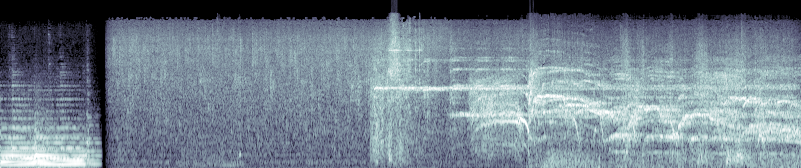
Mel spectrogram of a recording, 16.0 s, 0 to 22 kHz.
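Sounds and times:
shower water spraying: 0:02.1 - 0:09.3
piercing high shrieks: 0:07.4 - 0:16.0.

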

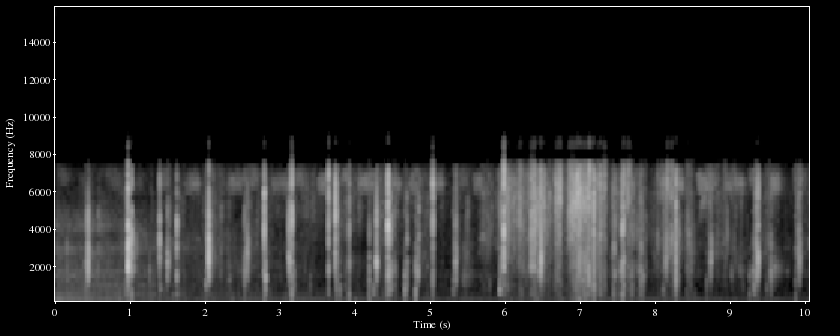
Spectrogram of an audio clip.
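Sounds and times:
footsteps on stone path: 0:00.0 - 0:10.0.

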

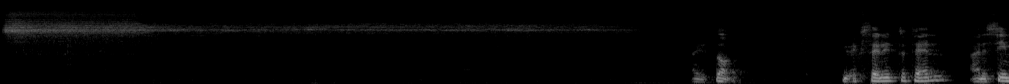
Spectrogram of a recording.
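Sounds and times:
man hissing through teeth: 0:00.0 - 0:06.6.

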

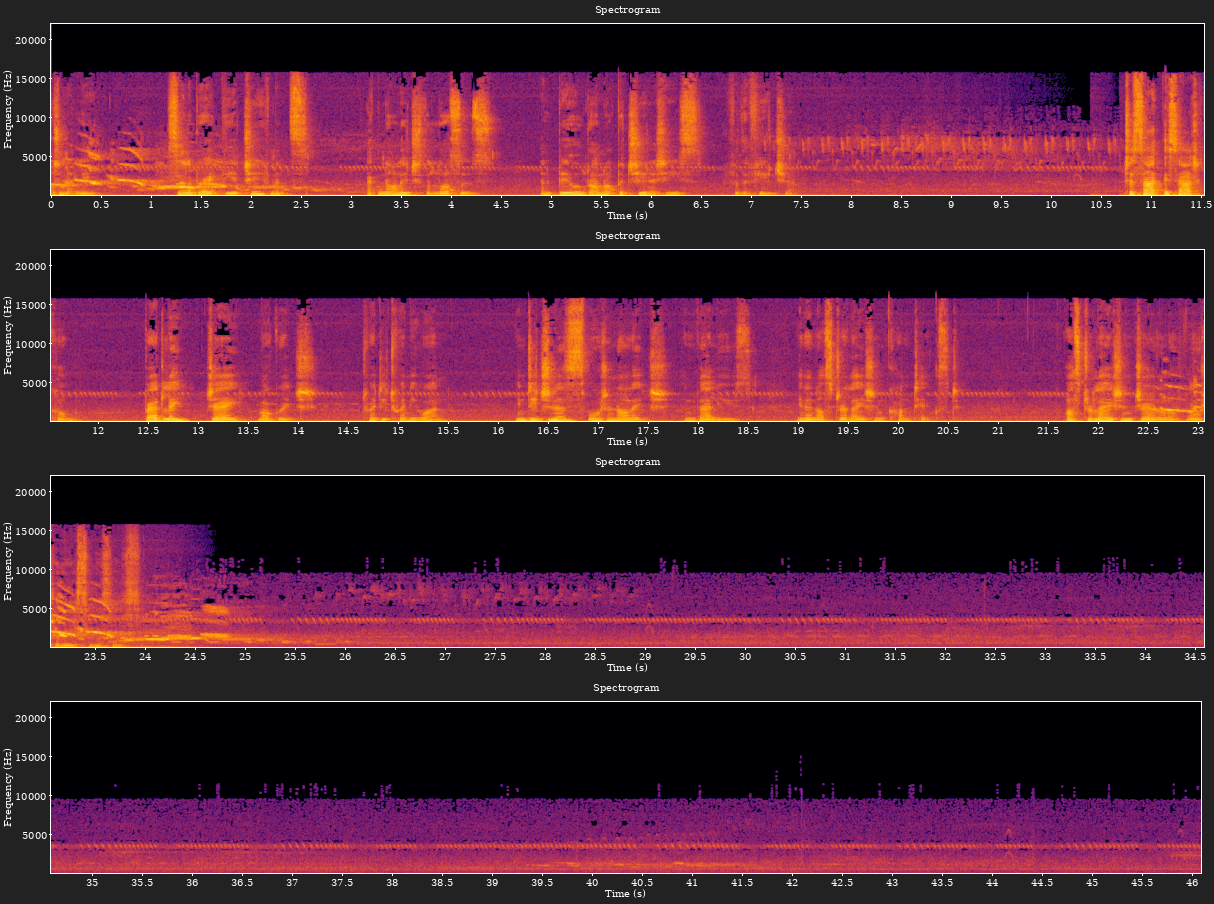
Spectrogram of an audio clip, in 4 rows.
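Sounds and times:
insects and frogs calling: 0:00.0 - 0:46.0.

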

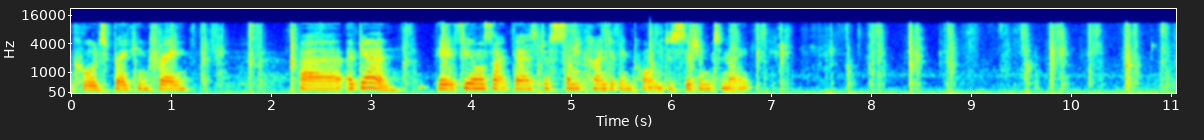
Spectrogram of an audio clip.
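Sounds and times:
cards being shuffled: 0:00.8 - 0:02.3, 0:03.2 - 0:11.0.

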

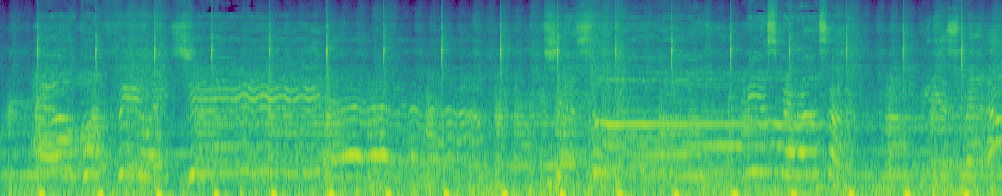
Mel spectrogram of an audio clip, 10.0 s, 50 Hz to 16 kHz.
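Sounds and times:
steady kick drum beat: 0:00.0 - 0:10.0
worship band playing: 0:00.0 - 0:10.0.

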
